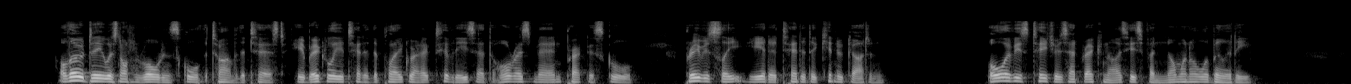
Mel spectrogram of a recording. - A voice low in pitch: Yes, low, 115 Hz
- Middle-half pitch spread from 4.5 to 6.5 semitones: No, average, 3.1 semitones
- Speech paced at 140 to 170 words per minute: No, average, 180 wpm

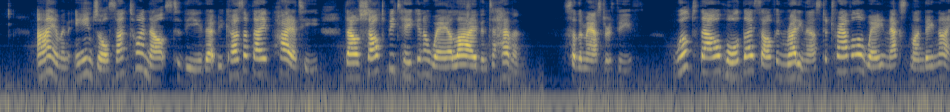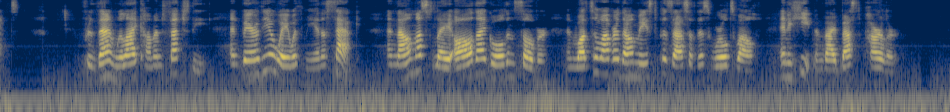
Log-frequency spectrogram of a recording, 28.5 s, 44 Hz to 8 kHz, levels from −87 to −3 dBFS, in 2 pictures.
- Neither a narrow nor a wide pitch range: No, wide, 6.0 semitones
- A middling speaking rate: Yes, average, 170 wpm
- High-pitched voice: Yes, high, 205 Hz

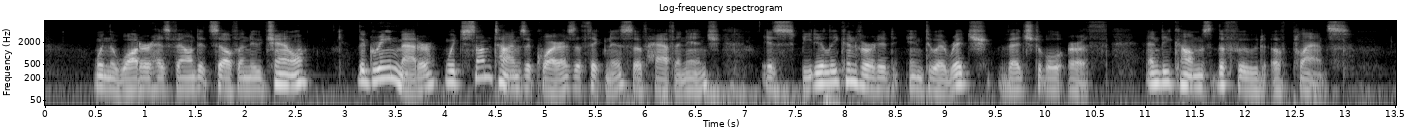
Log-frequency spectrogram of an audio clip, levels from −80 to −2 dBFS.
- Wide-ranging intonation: Yes, wide, 6.4 semitones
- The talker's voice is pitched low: Yes, low, 110 Hz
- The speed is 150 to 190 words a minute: Yes, average, 155 wpm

